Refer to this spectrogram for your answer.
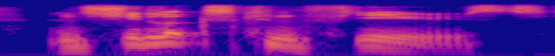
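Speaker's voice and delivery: plain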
